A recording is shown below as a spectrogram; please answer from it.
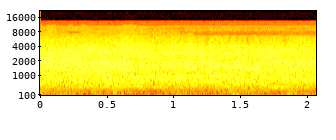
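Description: Steady, even noise of a stadium crowd in a televised football match.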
